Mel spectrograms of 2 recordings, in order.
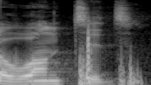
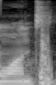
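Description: First: The ending is an extra 'id' syllable. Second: The ending has no extra vowel syllable. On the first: The speaker calls it right. "Então a pronúncia fica wanted" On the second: The speaker calls it wrong. "e não wanted"

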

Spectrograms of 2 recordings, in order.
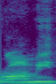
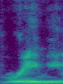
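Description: First: The first syllable does not sound like 'ray'. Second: The first syllable sounds like 'ray'. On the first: The speaker calls it wrong. "if I call him Ramy, that's wrong" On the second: The speaker calls it right. "It's Ramy, like do re mi"

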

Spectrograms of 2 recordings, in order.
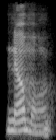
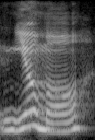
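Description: First: The word begins with a plain n sound. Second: The word begins with an ny sound. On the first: "you pronounce it Nomo" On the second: "So I pronounce it Nyomo"

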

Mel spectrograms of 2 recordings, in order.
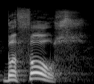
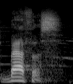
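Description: First: The word is said with a foreign-sounding accent. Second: The word is said plainly, without an accent. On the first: "I said it with an accent" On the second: "That'll help you spell it"

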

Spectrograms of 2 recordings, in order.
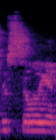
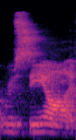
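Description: First: The name is said with an anglicized pronunciation. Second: The name is said with a French pronunciation. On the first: "I've always heard it as Roussillon in production" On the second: "if you're going by the French pronunciation"

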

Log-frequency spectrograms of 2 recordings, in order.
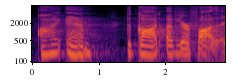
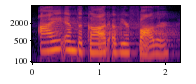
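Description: First: It is said in a Darth Vader voice. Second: It is said in a normal reading voice.

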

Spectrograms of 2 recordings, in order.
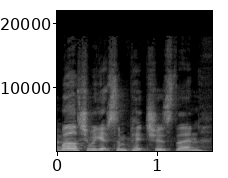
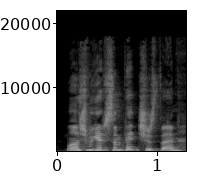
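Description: First: It is said with little energy and enthusiasm. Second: It is said with more energy and enthusiasm. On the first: The speaker calls it wrong. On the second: The speaker calls it right.

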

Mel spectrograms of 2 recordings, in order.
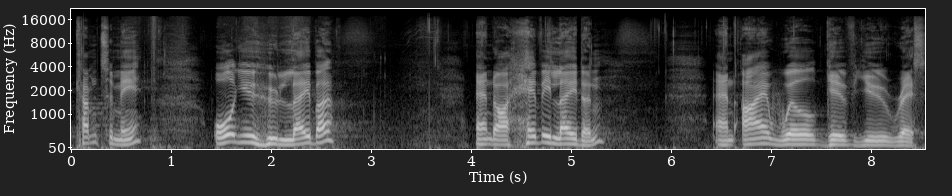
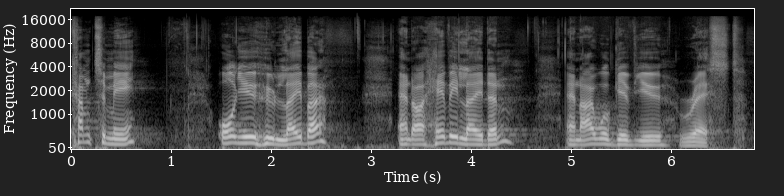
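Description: First: It is read slowly. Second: It is read at a normal pace.

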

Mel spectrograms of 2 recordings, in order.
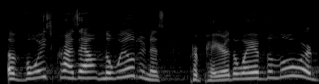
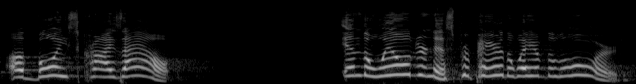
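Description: First: The break comes after 'in the wilderness'. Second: The break comes before 'in the wilderness'.

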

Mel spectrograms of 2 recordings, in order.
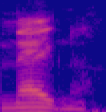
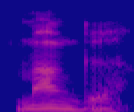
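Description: First: The g sound comes before the n. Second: The n sound comes before the g. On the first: The speaker calls it wrong. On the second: The speaker calls it right.

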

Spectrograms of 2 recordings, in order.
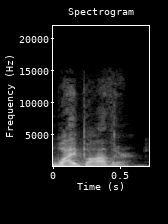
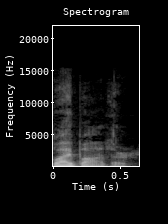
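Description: First: The voice sounds tense and charged with energy. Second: The voice sounds flat and drained of energy. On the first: The speaker is in a stressed, activated state. "sympathetic could be, oh, why bother?" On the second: The speaker is in a shut-down, hopeless state. "Or dorsals, why bother?"

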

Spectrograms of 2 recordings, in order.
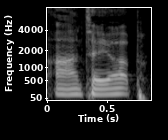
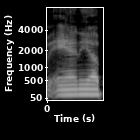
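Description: First: Ante is said with a French-style ending. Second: Ante sounds like the name Annie. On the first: The speaker calls it wrong. "we thought it was French and pronounce it Ante" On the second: The speaker calls it right. "instead of Annie up"

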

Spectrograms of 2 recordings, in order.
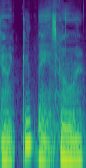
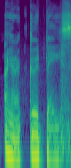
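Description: First: It is said in a put-on sexy voice. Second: It is said in his plain speaking voice.

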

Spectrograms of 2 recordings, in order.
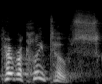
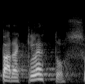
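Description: First: The word is said without a Spanish accent. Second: The word is said with a Spanish accent.

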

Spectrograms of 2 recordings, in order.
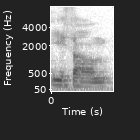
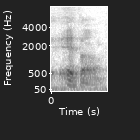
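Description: First: The name has an English-style pronunciation. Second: The name has its original, non-English pronunciation. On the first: The speaker calls it wrong. "if it's become Englishized" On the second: The speaker calls it right. "but it's Etham"

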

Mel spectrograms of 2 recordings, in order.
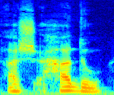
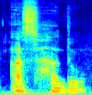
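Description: First: The middle consonant is a sh sound. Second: The middle consonant is an s sound. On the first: "instead of saying ashhadu" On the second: "the sha sound would actually be pronounced as a sa sound"

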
